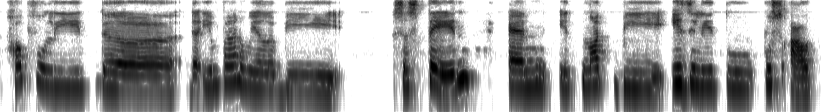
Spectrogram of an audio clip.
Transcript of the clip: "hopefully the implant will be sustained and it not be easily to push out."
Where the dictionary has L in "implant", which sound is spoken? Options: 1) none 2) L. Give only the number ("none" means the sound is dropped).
1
